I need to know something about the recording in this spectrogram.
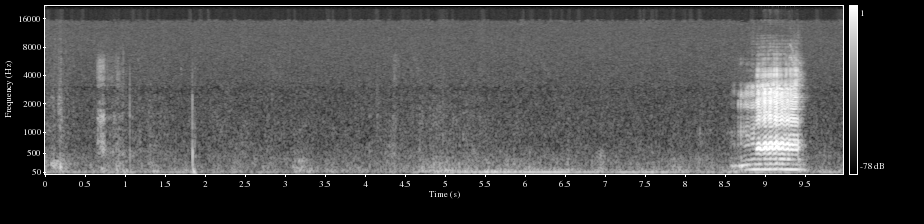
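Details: A six-toothed Damani ewe gives a single loud, wavering bleat near the end, after a long stretch of faint background noise and a few soft knocks.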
